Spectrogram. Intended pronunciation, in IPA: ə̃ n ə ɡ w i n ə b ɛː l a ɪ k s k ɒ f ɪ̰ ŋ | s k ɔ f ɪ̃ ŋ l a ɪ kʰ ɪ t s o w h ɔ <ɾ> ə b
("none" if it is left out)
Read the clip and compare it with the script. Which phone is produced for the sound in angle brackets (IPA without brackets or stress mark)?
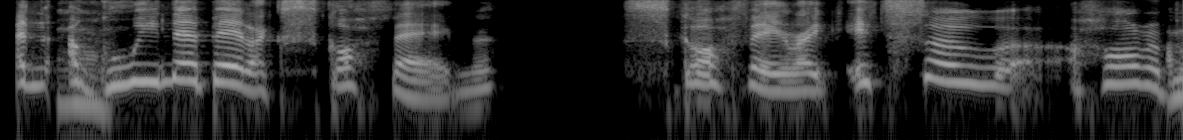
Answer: ɹ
